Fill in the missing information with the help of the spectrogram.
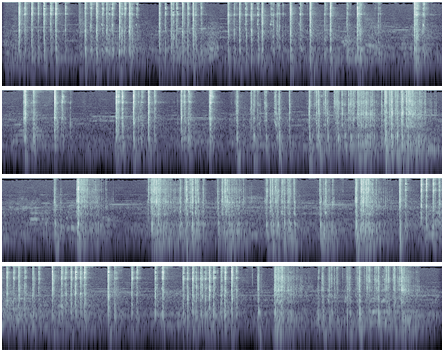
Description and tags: Street Fighter Arcade buttons and Joystick.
